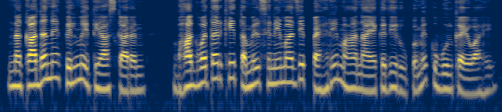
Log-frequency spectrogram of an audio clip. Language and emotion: Sindhi, neutral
